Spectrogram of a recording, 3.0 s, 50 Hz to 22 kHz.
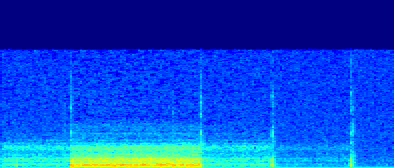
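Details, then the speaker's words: Catswhiskers CW1580P CB27/81 CB radio after extensive repair: one-second steady receiver hiss over quiet background then stops with a few clicks; normal hiss with a one-microvolt test signal, tone off. "i'll take the tone off now we've got a hiss turn the volume up so you know you've got that that's one micro volt"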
